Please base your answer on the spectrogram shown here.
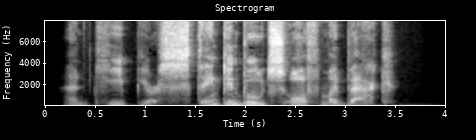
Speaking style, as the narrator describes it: Roddy growled

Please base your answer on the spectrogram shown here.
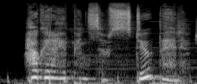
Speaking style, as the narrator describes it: She muttered

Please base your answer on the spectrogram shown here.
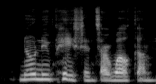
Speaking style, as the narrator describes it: he murmurs

